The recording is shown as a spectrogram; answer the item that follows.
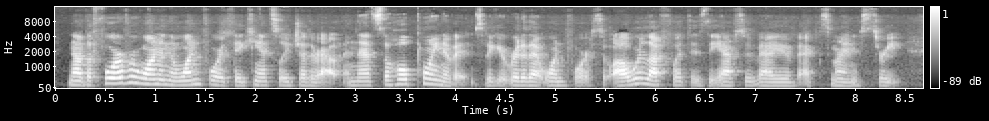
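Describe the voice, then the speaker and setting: A woman with a fairly low voice talks at a very fast pace with hardly any pauses, her loudness swinging widely while her pitch varies in an ordinary way. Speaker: math teacher. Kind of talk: lecture.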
